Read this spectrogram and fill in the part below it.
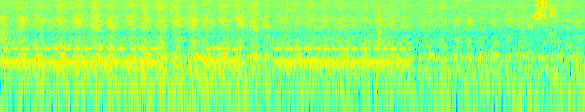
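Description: A single train running along a line in the video game Transport Fever, a continuous rumbling rail drone with a faint steady tone that drops slightly near the end, no voices.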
